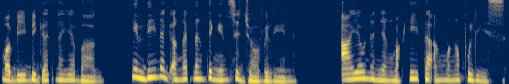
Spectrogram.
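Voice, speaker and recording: A Filipino-accented woman narrates a dramatic love story as a scripted audio tale. Her voice is low and mellow, and it sits dry in the recording with almost no room sound. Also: animated, moderate pace, no echo.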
